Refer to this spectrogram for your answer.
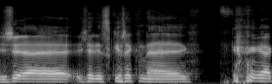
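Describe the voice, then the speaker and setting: The recording is very clean, with a silent background and a dry, close sound with no echo. A man speaks at a very slow pace. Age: 40s. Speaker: church leader preaching. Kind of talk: sermon.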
